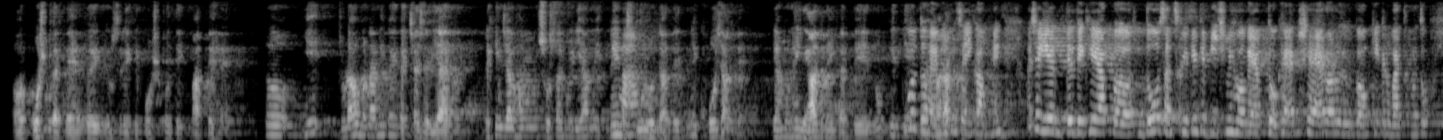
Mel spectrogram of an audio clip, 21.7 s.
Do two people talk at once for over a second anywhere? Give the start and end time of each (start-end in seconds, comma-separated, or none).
13.6-15.0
